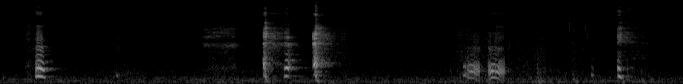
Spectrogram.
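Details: A young child gives several short, sharp coughs, singly and in a quick pair, while another child laughs between them in a quiet room.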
